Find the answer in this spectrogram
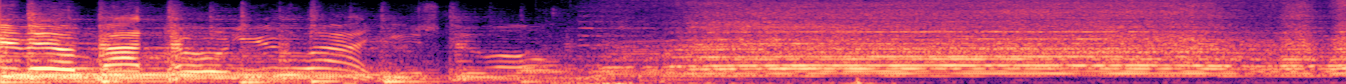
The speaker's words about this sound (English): Would you believe if I told you I used to own this train?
